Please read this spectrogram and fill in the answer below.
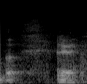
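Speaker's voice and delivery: ordinary delivery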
